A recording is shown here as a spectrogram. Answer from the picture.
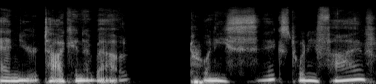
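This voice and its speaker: Somewhat breathy, this voice sounds dry and close, with no echo at all. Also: woman. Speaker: airline pilot. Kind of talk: interview. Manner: fast.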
